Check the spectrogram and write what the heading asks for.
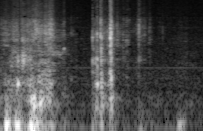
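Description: Faint handling sounds of trading cards on a tabletop: a few soft bumps and light clicks, then a couple of small ticks about a second in.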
